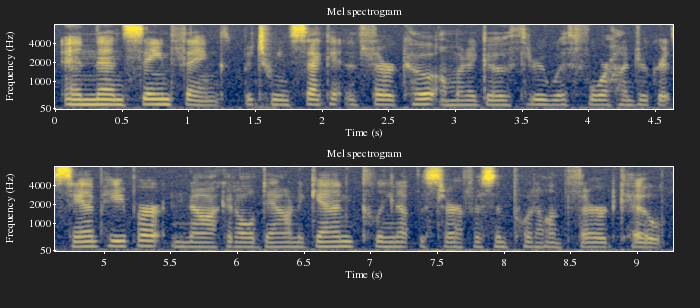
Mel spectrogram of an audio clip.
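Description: A woodworking channel host talking through a how-to in a relaxed, explanatory voice-over with frequent fillers. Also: mid-range voice, moderate pace, few pauses, slight background noise. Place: small woodworking shop.

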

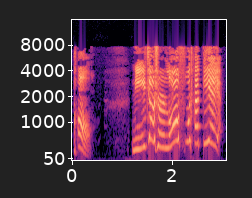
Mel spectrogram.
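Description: A woman doing a loud bragging general. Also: very high voice, big pitch swings, a little slow, no echo, pitched above the performer's own voice, heavily acted. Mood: bullying. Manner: bullying, shouting, boastful. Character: arrogant boorish male general, loud braggart. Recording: dry, slightly dull studio recording.

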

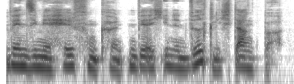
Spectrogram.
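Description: A woman reading an audiobook, voicing a scheming man who poses as a polite reporter with an oily, drawn-out manner. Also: sits low, steady tone, darkish tone, husky, dry recording.

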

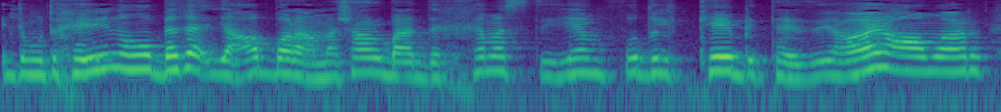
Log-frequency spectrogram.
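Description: Talking rapid-fire in a slightly high, slightly mellow voice, this Egyptian Arabic-accented woman, an astrology vlogger, speaks casually to her audience. She makes her points emphatically by repeating the same words again and again.

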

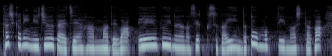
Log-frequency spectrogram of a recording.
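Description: A woman co-hosting a radio show, reading a listener's letter aloud and reacting with quick laughs. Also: mid-range voice, dark tone. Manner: laughs easily, brief reactions. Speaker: radio co-host. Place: radio studio.

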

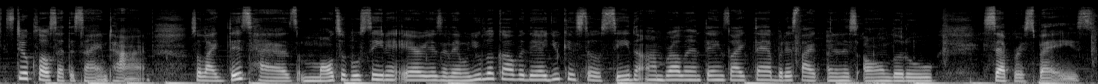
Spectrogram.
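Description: Casual female vlogger, warm dark tone, laid-back rambling narration over gameplay. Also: medium pitch. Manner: relaxed, chatty, lots of "little" and "like". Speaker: vlogger touring a virtual world.

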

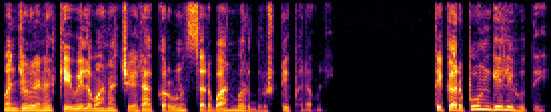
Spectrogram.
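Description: Expressive male storyteller, lively pitch. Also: moderate pace, no room sound, studio quality. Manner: expressive, dramatic reading. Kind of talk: scripted narration of a short story.

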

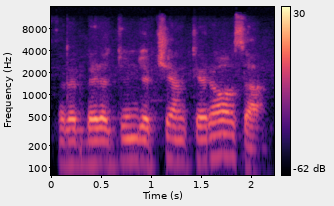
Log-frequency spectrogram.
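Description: A man's voice: mid-range voice, steady tone, unhurried, dark tone. A man hosting an informal live interview, with hesitant, roundabout phrasing. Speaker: interview host.

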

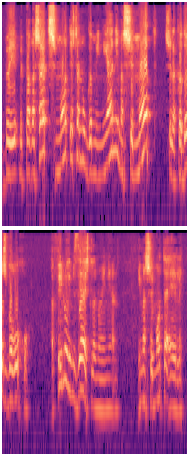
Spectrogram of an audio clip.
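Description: A man giving a weekly Torah portion lesson, talking in a lively way and firing off rhetorical questions. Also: high-pitched, husky. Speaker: Torah teacher. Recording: dull lo-fi recording.

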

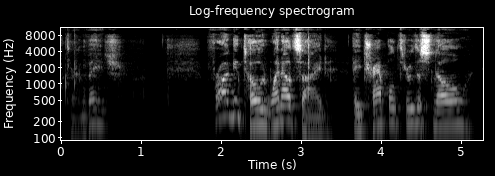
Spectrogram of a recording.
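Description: Slow-reading man narrating a kids' book. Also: fairly high pitch, animated, a little hiss or hum. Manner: slow, clear storytelling narration. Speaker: children's book reader. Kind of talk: reading a picture book aloud to kids.

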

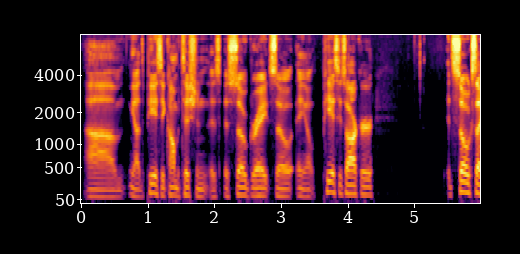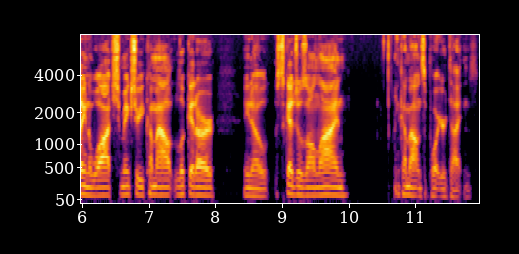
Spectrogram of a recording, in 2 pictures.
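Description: A man's voice: lowish voice, steady tone, clean tone, no echo, studio quality. A young man co-hosting a college sports podcast, running through scores and stats in an upbeat way with light banter. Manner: reads stats briskly, upbeat promo tone. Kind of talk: scripted sports recap, casual banter.

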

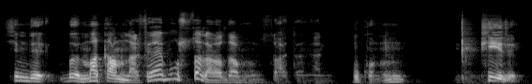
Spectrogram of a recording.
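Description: A man's voice: medium pitch, huge pitch swings, fairly quick, fairly bright tone, husky. A male guest on a talk show, telling a funny story in a playful, amused way. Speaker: guest musician.

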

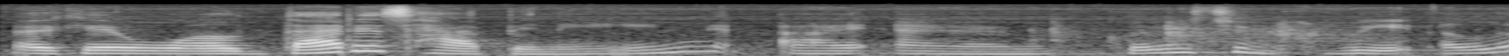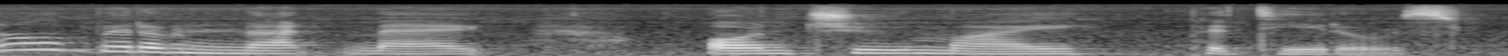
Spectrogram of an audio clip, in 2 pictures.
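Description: Lively intonation and a dark tone mark this medium-pitched woman's measured delivery, with a little hiss or hum on the audio. A chef in her thirties, she chats upbeat to camera with lots of "you know" while cooking, wearing a lapel mic in an indoor home-style kitchen studio.

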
